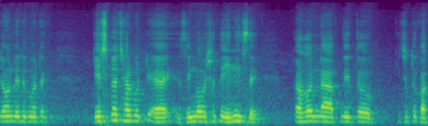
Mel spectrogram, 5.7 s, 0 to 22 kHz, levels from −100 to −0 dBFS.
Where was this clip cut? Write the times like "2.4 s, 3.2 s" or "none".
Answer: none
